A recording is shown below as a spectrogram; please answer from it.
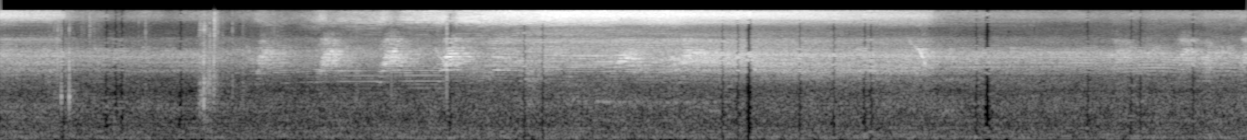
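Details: Summer cicadas in the Galsan Park forest, Seoul: a softer, uneven high-pitched buzz swelling toward the middle and fading, with scattered clicks and a few brief rasping bursts.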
